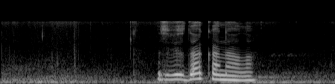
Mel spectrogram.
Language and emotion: Russian, neutral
